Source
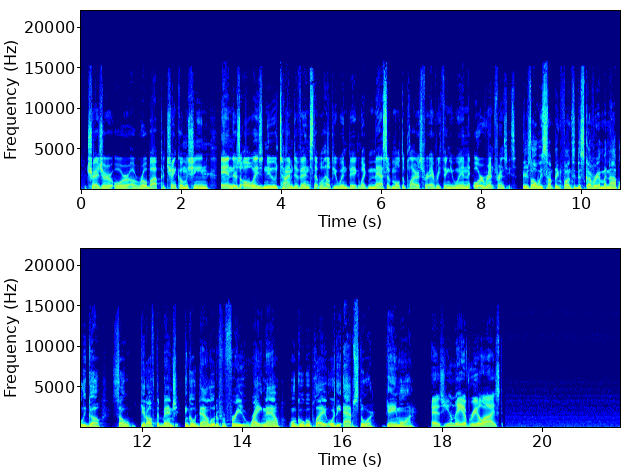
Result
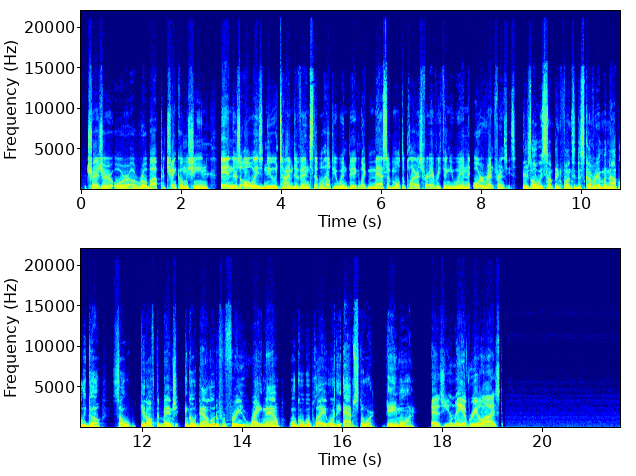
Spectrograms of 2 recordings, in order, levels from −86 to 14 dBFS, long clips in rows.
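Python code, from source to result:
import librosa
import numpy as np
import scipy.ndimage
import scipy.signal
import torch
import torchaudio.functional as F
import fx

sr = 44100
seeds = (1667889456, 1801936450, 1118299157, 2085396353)

y = fx.leveller(x, sr, passes=1)
y = y * librosa.db_to_amplitude(4.0)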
